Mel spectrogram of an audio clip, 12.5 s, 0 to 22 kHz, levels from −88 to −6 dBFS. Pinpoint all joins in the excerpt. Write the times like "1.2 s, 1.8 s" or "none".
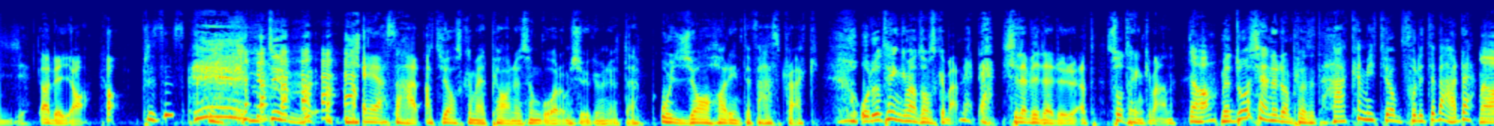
3.0 s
